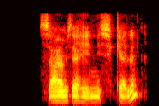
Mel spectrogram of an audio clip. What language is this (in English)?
Kabyle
